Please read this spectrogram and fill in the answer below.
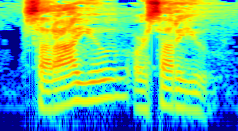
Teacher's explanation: You can accent either the first or second syllable.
